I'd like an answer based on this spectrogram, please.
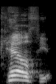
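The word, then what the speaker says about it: Kelce: You got Kelsey or Kels. However you say his name now, because he says we're saying his name wrong.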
